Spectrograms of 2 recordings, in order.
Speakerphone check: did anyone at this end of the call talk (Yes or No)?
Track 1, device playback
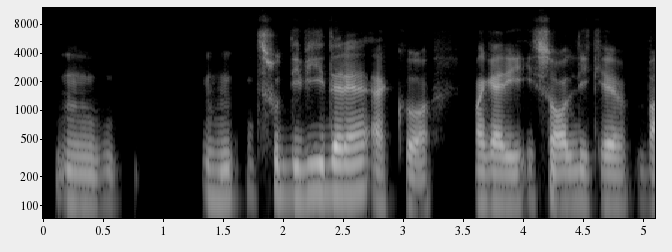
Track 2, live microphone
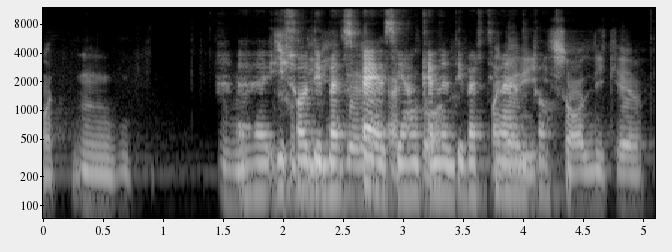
Yes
